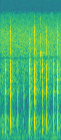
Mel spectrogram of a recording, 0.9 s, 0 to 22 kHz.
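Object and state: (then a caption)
Rattly kit zoom lens. A Lumix 20-60mm kit zoom lens is shaken by hand, giving quick, light rattling clicks from inside the barrel. The lens rattles a little and feels cheaper than the more solid 14-28mm lens.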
